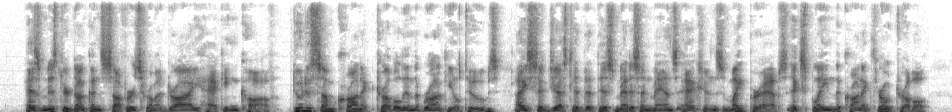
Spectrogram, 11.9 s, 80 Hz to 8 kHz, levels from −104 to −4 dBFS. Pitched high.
No: low, 135 Hz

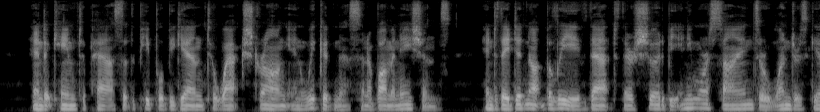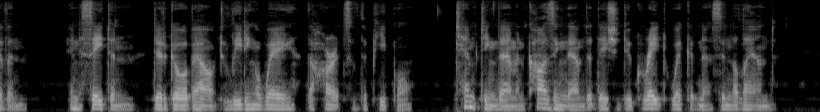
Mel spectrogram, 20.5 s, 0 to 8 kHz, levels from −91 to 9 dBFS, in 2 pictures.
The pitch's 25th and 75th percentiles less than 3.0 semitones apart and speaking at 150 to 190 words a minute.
Yes: narrow, 2.4 semitones; average, 170 wpm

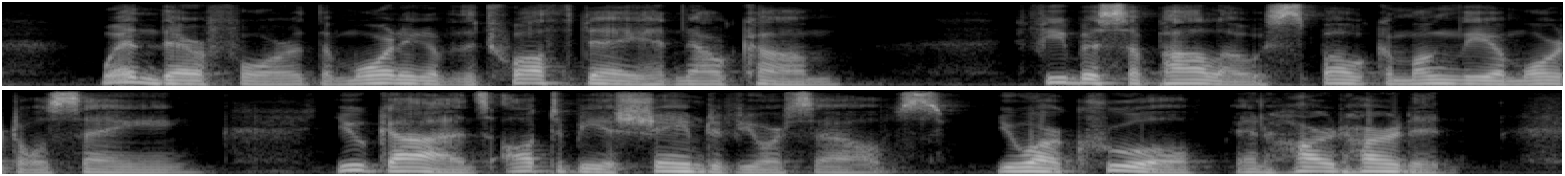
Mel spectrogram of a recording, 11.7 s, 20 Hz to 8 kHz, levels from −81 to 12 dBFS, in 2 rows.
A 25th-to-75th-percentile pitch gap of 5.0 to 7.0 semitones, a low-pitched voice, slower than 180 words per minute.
Yes: wide, 5.4 semitones; low, 115 Hz; average, 165 wpm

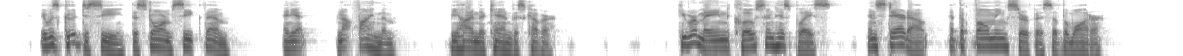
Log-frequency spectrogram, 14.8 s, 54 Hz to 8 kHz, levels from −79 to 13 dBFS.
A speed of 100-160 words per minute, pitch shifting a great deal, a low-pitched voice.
Yes: average, 140 wpm; wide, 5.7 semitones; low, 110 Hz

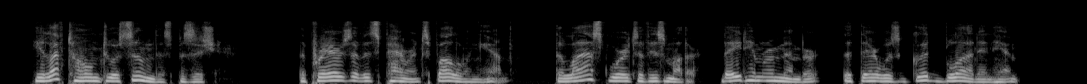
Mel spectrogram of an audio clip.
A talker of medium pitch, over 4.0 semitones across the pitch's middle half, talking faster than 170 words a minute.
No: medium, 150 Hz; average, 4.4 semitones; average, 165 wpm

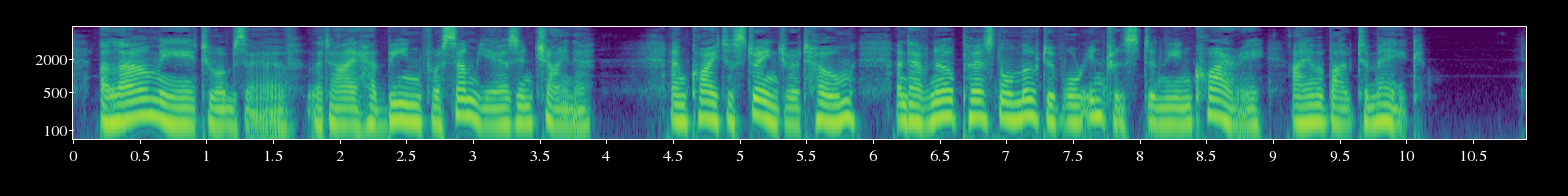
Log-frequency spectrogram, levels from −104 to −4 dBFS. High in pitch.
No: medium, 145 Hz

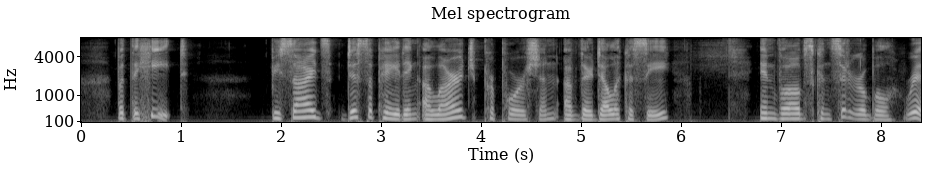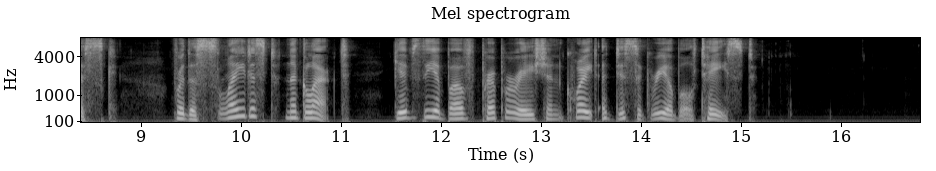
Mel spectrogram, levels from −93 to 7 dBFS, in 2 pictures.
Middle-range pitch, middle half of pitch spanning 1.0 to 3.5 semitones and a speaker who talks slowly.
No: medium, 180 Hz; average, 4.3 semitones; slow, 100 wpm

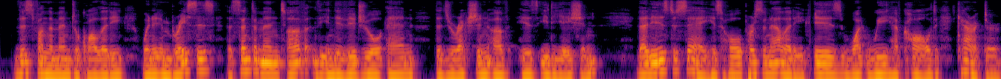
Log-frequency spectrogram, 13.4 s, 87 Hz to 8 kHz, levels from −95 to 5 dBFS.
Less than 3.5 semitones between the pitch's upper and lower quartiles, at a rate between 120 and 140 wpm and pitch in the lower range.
Yes: narrow, 2.6 semitones; slow, 135 wpm; low, 100 Hz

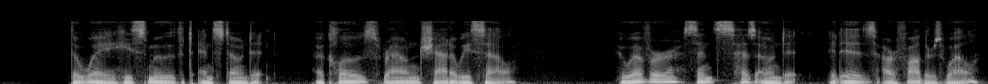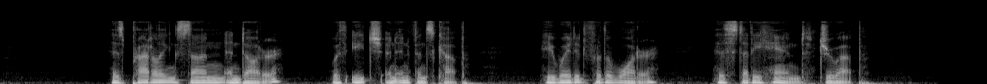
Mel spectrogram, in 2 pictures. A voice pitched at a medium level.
No: very low, 80 Hz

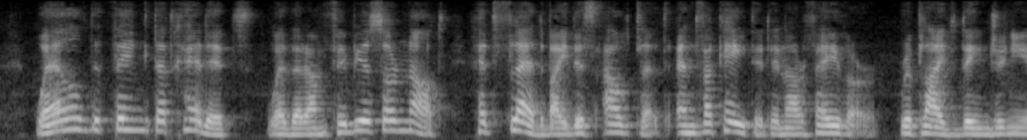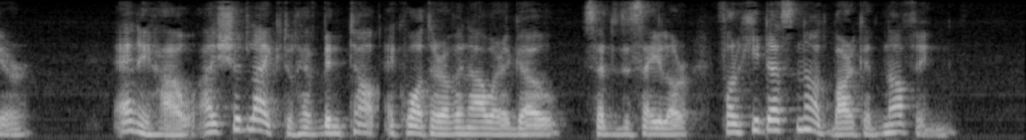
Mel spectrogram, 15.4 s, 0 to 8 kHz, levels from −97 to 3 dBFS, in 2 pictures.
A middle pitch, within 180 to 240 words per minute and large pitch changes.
Yes: medium, 160 Hz; average, 185 wpm; wide, 7.1 semitones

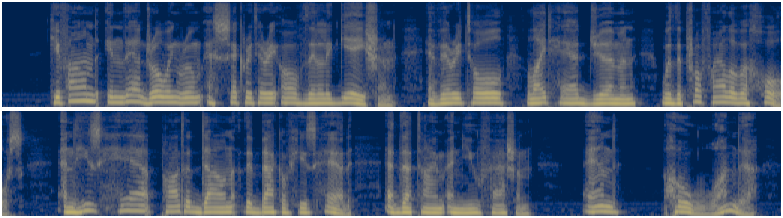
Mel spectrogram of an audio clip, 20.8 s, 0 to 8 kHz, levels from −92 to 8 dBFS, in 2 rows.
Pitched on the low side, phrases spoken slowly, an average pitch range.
Yes: low, 130 Hz; slow, 120 wpm; average, 3.2 semitones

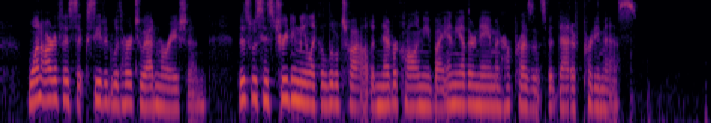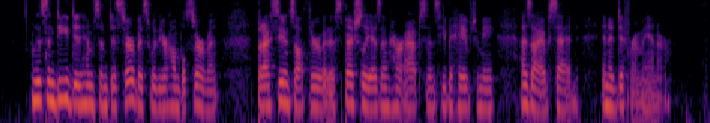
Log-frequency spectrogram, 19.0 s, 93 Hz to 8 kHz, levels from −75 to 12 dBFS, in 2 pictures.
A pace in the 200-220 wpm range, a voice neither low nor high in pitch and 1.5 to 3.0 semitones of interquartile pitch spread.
Yes: fast, 205 wpm; medium, 180 Hz; narrow, 2.5 semitones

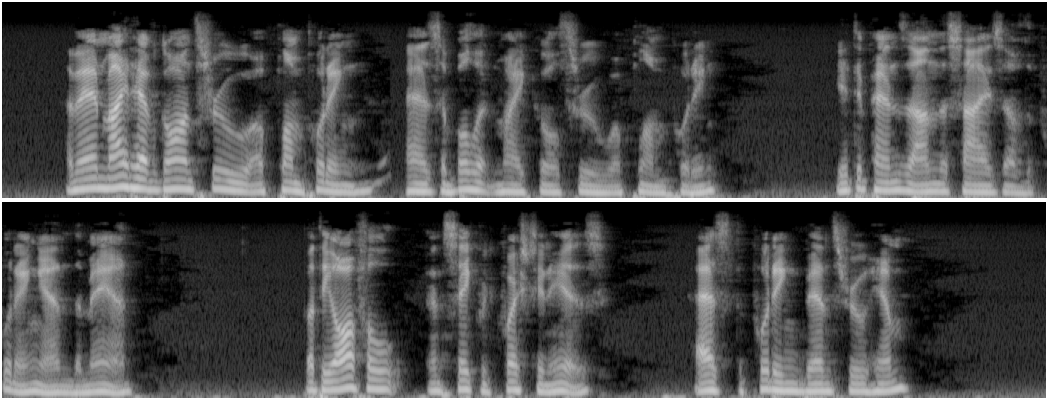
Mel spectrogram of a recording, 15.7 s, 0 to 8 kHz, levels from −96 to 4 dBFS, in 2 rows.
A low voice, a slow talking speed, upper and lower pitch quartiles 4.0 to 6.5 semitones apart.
No: low, 115 Hz; average, 160 wpm; average, 4.6 semitones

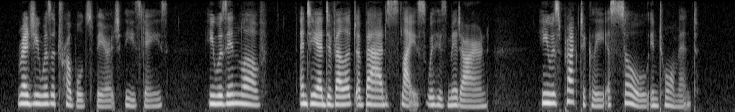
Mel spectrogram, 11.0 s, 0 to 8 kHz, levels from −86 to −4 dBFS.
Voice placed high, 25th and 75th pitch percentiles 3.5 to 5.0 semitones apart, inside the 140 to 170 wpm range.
Yes: high, 205 Hz; average, 4.4 semitones; average, 160 wpm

